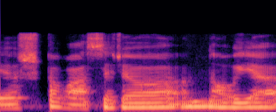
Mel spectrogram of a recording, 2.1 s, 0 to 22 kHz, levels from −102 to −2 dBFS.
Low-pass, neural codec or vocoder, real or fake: 7.2 kHz; none; real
